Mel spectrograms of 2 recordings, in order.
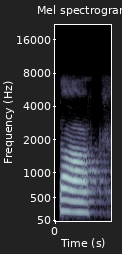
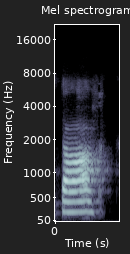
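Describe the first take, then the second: First: The R is dropped and open, British style. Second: The same.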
